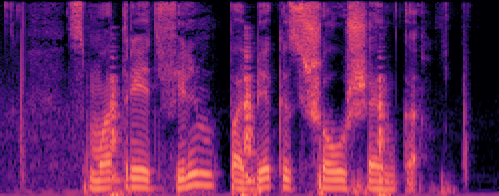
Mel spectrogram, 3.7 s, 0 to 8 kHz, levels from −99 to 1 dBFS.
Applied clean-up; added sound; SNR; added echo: none; Tick-tock; 9 dB; none.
